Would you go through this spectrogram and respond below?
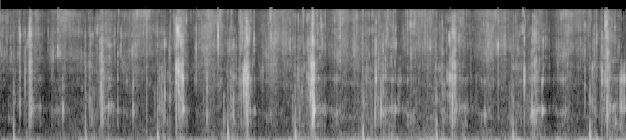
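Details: English Cream Golden Retriever licking an Orapup tongue cleaning brush beside a Blue Yeti stereo microphone: wet, clicky smacks and lapping strokes about twice a second, uneven in rhythm, in a quiet room.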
